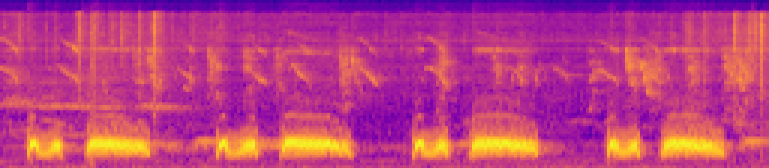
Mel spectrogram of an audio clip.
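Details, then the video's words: Dove cooing in a bird-trapping setting. A short, bumpy note is followed by a long, steady, mellow coo, and the pair repeats three times over five seconds, with faint high chirps in the background. "Sound of good dove for letting altogether"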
